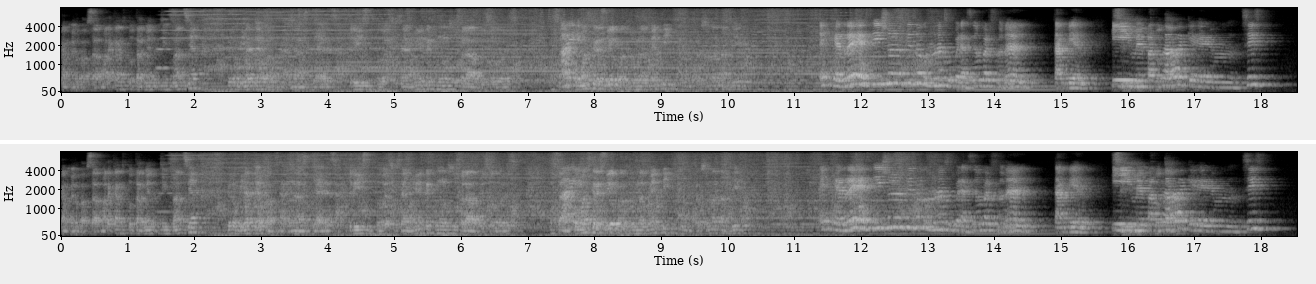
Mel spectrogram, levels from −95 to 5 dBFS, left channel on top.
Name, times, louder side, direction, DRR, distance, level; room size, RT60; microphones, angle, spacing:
voice 1, 0.0-10.2 15.8-16.2 16.6-16.8, right 2 dB, 25° right, -4 dB, 0.3 m, -31 dB
sound 1, 1.4-15.3, left 5 dB, 80° left, 0.4 m, -38 dB
sound 2, 1.6-13.5, right 1 dB, 70° right, 1.0 m, -37 dB
voice 2, 7.5-7.8 8.1-8.4 11.4-14.5 14.9-15.4 15.8-18.0, left 3 dB, 45° left, -2 dB, 0.7 m, -26 dB
3.1 x 2.0 x 2.9 m, 0.89 s
head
